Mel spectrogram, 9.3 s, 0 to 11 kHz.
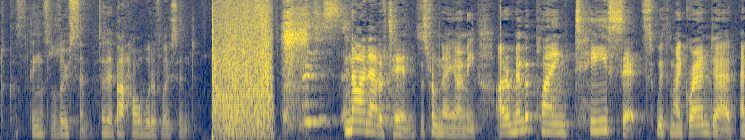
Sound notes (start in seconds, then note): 2.9 exhaling loudly; 3.7 inhales deeply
